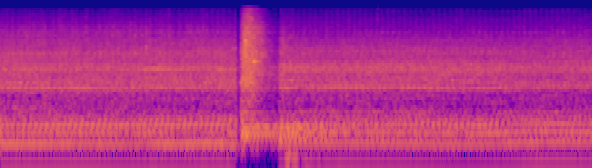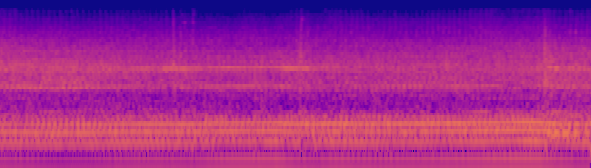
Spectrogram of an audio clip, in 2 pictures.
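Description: Tractor diesel engine running steadily at a constant speed, a low even hum with a faint whine above it. A single short knock comes about two and a half seconds in.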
